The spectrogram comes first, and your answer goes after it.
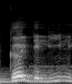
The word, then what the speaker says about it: Guy Delisle: Do Guy Delisle, como costumam pronunciar, porque ele é francês.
